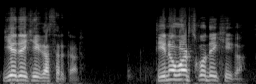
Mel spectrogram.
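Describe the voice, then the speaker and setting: A man teaching English vocabulary in an online class, explaining in Hindi and reading English example sentences slowly with stress, often asking the students questions and answering them himself. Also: high voice, expressive, fairly bright tone, dry recording. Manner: addresses students directly, asks and answers himself.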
